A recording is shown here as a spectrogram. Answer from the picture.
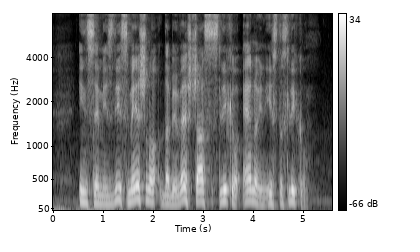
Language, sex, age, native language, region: Slovenian, male, 60+, Slovenian, Central Slovenia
